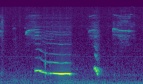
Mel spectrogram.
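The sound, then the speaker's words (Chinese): A dog whimpering and crying at home: a long, high, wavering whine with a tonal, moaning quality, then a brief sharp yelp, then another fainter high whine. No talking. “等我一下，我家狗在哭。”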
